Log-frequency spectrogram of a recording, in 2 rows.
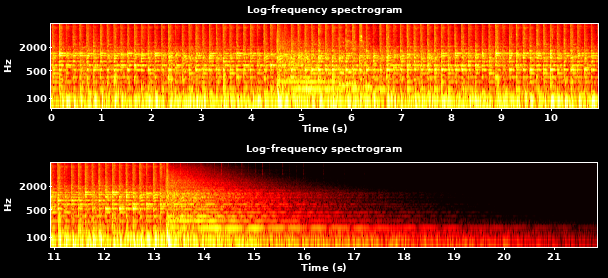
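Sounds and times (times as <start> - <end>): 
tense action music: 0.0 - 17.4.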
